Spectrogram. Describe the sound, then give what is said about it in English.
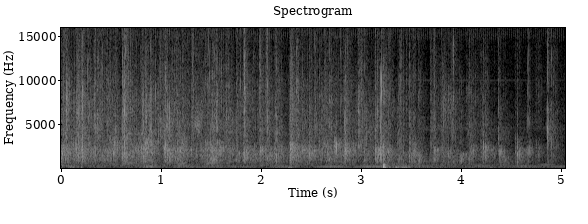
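An audience at a church gathering welcomes a speaker with steady, dense applause that fills the whole stretch, with voices mixed in underneath. “So why don't you put your hands together and give Derek Best a really great, warm Hope Center welcome as he comes up.”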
